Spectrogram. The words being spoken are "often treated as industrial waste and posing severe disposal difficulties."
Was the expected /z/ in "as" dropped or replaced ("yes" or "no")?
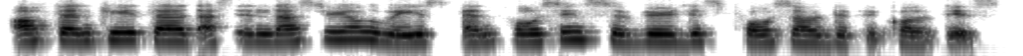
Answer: yes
